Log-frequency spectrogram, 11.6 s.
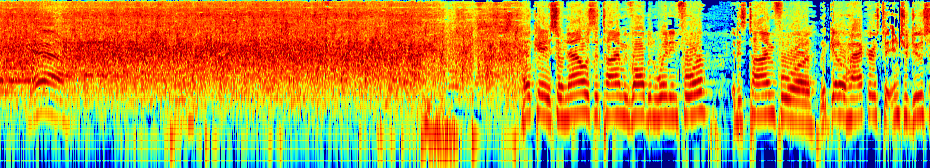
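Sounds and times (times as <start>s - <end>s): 
audience applause: 0.0s - 6.8s
speech: 6.5s - 11.6s.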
